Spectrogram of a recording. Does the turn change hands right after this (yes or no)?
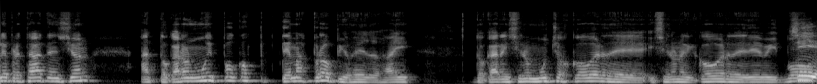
yes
